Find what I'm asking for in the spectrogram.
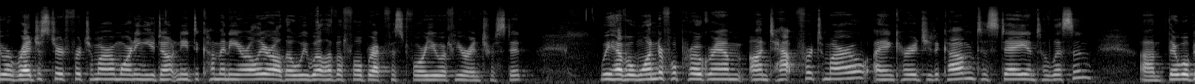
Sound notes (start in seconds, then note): none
